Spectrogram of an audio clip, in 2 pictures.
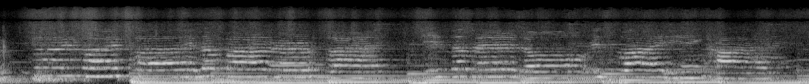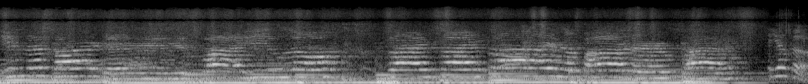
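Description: A children's song: children's voices singing a melody over an instrumental backing with a steady bass line. It starts about a second in and stops just before the end.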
